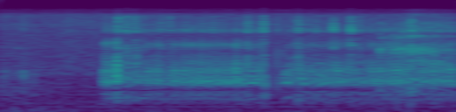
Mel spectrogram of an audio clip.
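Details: Brief, rough, continuous rumble from a female Ragdoll kitten named Punkin nestled with her owner. It starts suddenly after a quiet moment and holds steady.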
